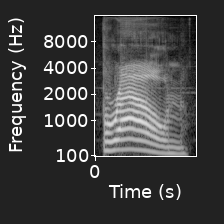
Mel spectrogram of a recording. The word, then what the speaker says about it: Brown: a te that's EMT Brown rhymes with clown which I'm beginning to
